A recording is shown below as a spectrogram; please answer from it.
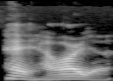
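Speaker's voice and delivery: low, deep adult greeting; calm, relaxed. Shown as a demonstration. Coach shows the right hello to an adult, calm and relaxed. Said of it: "More calm, more relaxed".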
